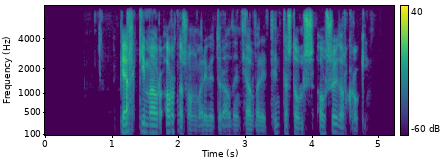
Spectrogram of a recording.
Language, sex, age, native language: Icelandic, male, 40-49, Icelandic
